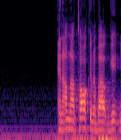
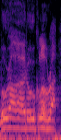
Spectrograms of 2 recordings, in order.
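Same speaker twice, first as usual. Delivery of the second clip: imitated cartoon barbarian battle cry, held back; a half-volume hero's yell; lightly voiced cartoon warrior calling out; mock cartoon scream. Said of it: "And he would scream".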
